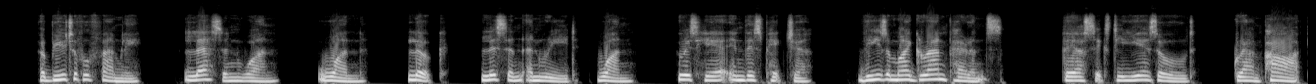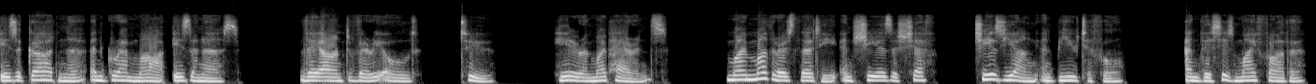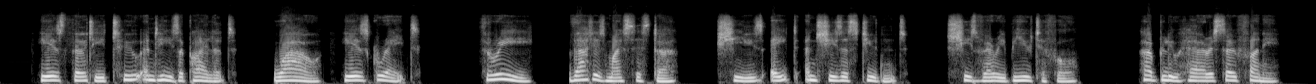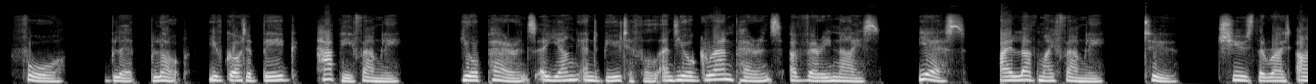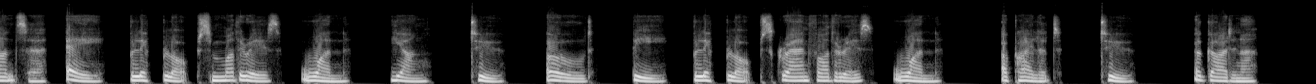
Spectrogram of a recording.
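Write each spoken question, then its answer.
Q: Blip blop's mother is 1.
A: 1: Young

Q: Blip blop's grandfather is 1.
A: 2: A gardener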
